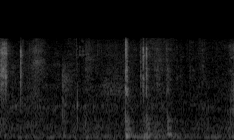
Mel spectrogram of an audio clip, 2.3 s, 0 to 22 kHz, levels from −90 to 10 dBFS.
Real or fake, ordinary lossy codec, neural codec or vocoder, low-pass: real; MP3, 48 kbps; none; 7.2 kHz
